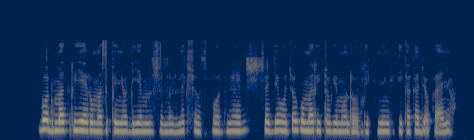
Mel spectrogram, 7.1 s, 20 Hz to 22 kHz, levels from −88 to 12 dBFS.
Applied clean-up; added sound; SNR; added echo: neural mask model DeepFilterNet 3.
